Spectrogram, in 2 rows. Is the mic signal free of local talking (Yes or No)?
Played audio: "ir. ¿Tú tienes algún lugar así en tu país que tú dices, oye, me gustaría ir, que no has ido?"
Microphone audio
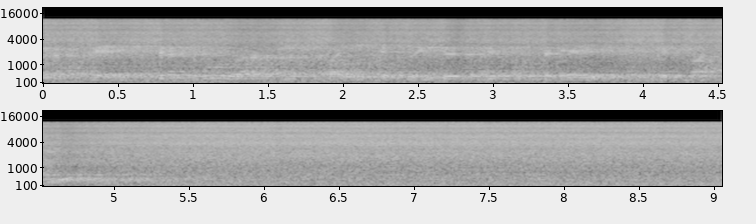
Yes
